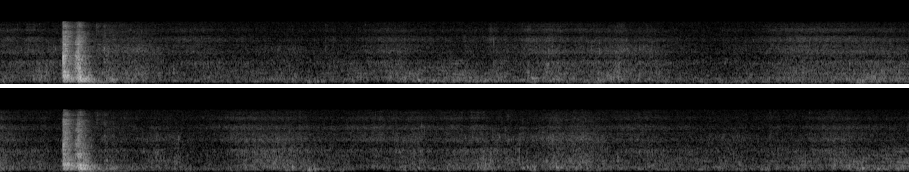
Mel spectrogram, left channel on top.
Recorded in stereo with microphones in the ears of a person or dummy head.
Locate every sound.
0.6 s a thud: 35° left (ahead or behind), 1.2 m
